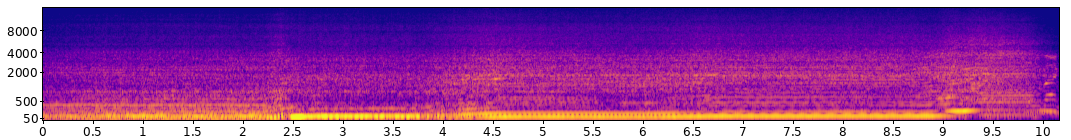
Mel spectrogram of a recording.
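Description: A Sea-Doo jet ski engine revs hard near its rev limiter, holding a loud, steady high-pitched drone that drops briefly, then climbs again in stepped surges before easing off, all close and with no talk.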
